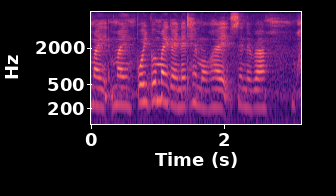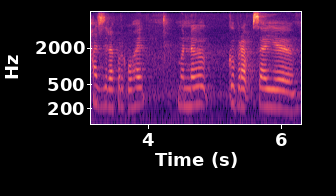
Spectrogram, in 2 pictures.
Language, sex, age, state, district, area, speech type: Bodo, female, 18-30, Assam, Kokrajhar, rural, spontaneous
